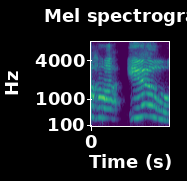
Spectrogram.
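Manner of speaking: very loud, shrill, stuck-up, disgusted "ew".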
